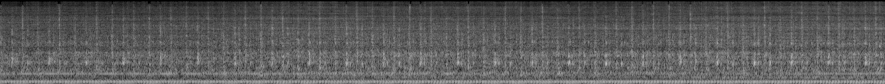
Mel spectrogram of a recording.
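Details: 2010 BMW 335i N54 petrol engine at idle with a steady rapid ticking, about three a second, from a pulley on the front of the engine; the noise was later fixed.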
